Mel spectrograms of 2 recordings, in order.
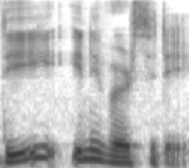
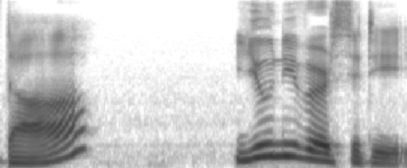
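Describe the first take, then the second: First: "দি university" with "দি" said as thee, the wrong way. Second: "দা university", "দা" said as thuh, slowly. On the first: Teacher showing students the wrong pronunciation, "the" as thee. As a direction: say "দি" as thee before university, as the mistake. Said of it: "এখানে কি এরকম হবে?". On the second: Teacher showing students the correct slow "the" before university. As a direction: say "দা" as thuh, then a clear yoo in university, slowly. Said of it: "এখানে হবে দা university". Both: Shown as a demonstration.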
